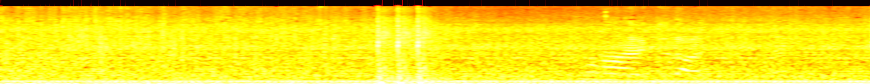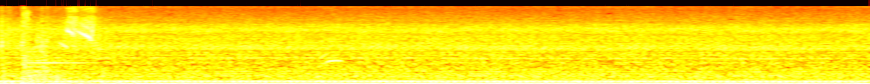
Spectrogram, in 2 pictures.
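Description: A jeep engine rumbles steadily as the jeep drives.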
